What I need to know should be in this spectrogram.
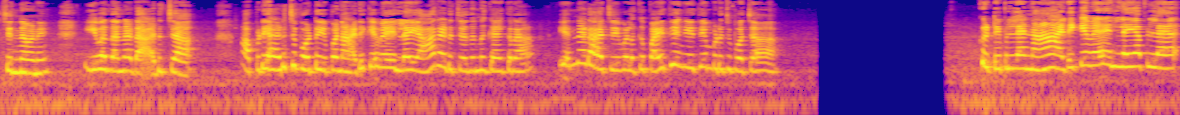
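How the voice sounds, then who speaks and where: An anxious, tearful young wife from a cartoon, as a woman acts her out, pleading and questioning insistently. The voice is pitched extremely high, almost childlike. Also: fairly even intonation, fairly quick, pauses often, a bit bright. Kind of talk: cartoon voice acting.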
